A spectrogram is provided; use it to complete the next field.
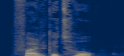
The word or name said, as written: Folketro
